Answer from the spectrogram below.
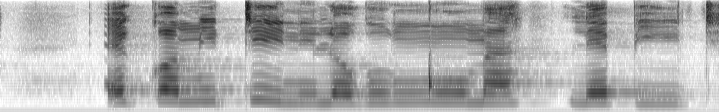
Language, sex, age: Zulu, female, 17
